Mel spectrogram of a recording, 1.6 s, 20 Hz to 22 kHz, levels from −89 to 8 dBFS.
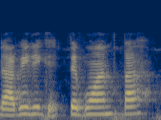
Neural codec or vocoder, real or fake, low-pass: codec, 16 kHz, 2 kbps, FunCodec, trained on LibriTTS, 25 frames a second; fake; 7.2 kHz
